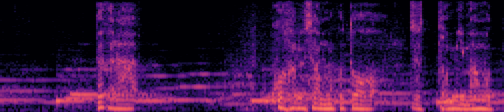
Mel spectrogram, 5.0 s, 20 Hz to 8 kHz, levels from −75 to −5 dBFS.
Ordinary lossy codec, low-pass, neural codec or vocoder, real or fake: none; none; codec, 16 kHz, 8 kbps, FunCodec, trained on Chinese and English, 25 frames a second; fake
